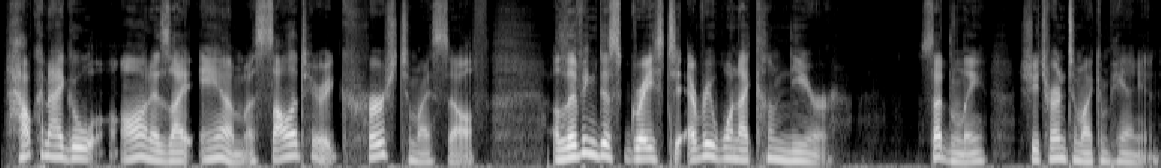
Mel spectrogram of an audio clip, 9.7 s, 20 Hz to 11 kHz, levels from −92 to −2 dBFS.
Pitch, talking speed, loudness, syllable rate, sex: 150 Hz, 165 wpm, -21 LUFS, 5.3 syllables/s, male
